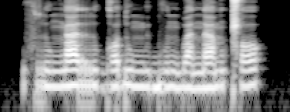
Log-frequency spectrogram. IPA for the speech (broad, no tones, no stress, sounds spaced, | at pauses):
f r u ŋ a r u ɡ ɔ ɗ u m ʉ b u n b a n a m ǁ ɔ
